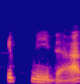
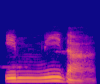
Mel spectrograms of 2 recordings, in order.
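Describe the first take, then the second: First: The first syllable ends with a b sound. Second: The first syllable ends with an m sound. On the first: The speaker calls it wrong. "tulisannya ibnida" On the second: The speaker calls it right. "dibacanya adalah imnida"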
